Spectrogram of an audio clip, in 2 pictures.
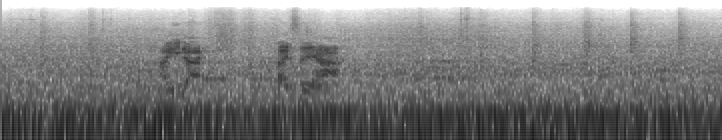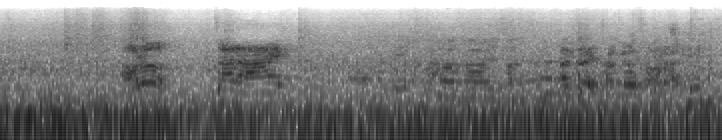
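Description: A young man talks loudly nearby.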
